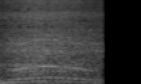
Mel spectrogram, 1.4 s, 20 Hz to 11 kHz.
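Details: Mercedes 350 CDI OM642 diesel: short rev with a harsh metallic rattle rising with revs, attributed to the high-pressure fuel pump.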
